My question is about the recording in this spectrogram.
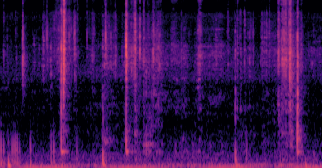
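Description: Faint scattered clicks and plastic crinkling as a flat ribbon cable, with a thin polythene strip laid over some of its pins, is pushed into its connector on a TV's panel board. The clicks are irregular, with louder ones about a second in, just past halfway, and near the end.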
